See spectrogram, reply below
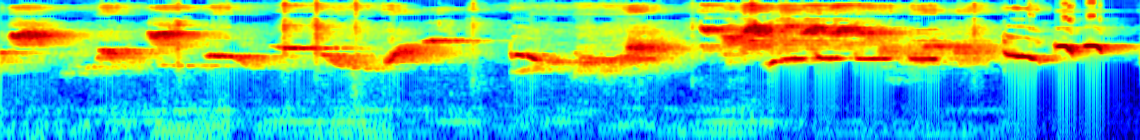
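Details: White-rumped shama training song with mimicked phrases imitating cililin, canary, konin and katem; a varied run of whistled, slurred and buzzy phrases shifting in pitch, dense and continuous throughout.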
